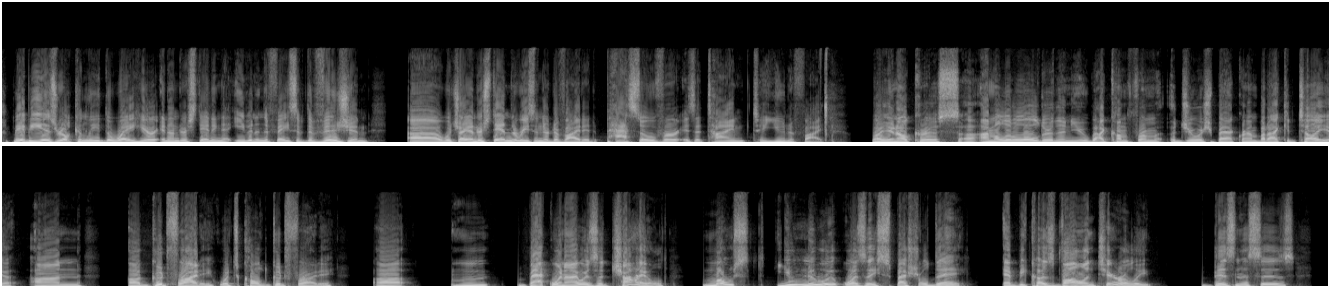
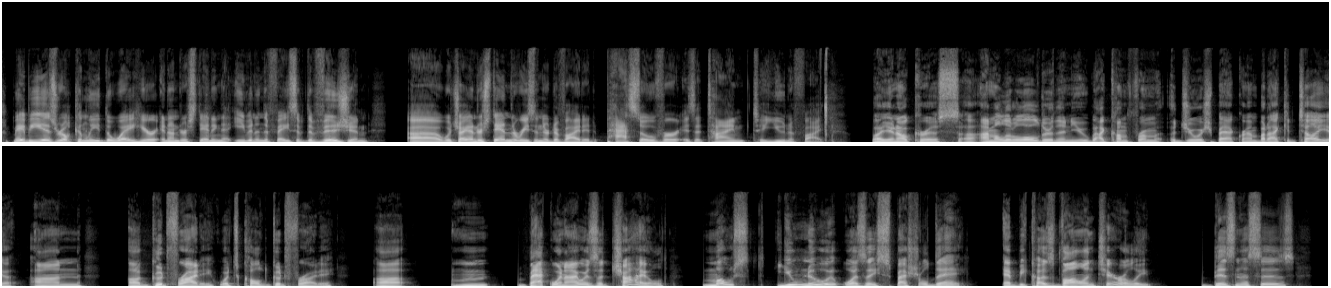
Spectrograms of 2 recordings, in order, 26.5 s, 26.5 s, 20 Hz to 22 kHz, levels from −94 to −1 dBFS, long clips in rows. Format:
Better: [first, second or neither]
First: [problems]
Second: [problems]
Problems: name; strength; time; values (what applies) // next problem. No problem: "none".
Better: second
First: distortion; slight; 10 dB below the speech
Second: none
